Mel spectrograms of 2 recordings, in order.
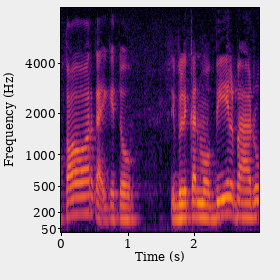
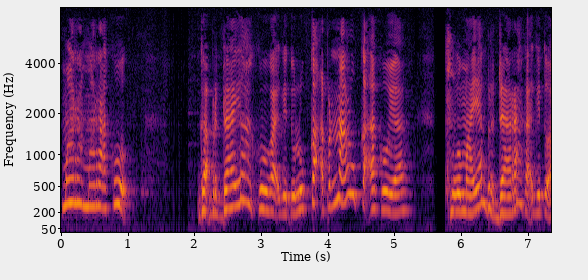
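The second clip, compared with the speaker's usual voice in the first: ordinary delivery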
